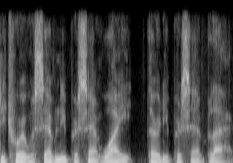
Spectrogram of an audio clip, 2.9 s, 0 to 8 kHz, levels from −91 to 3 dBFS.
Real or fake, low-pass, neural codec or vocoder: fake; 7.2 kHz; codec, 16 kHz, 8 kbps, FunCodec, trained on Chinese and English, 25 frames a second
